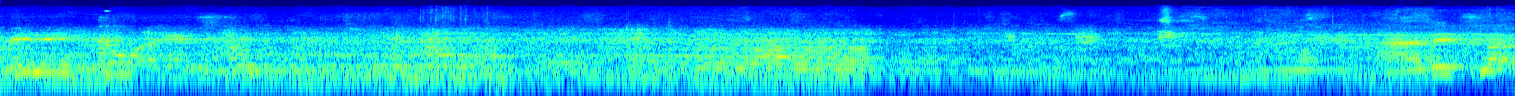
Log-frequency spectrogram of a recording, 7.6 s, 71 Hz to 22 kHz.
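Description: Several Swiss Air Force Pilatus PC-7 propeller trainers fly a dogfight display at an air show, a sustained loud droning engine roar that swells and fades as the planes pass, heard under a commentator's continuous narration.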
